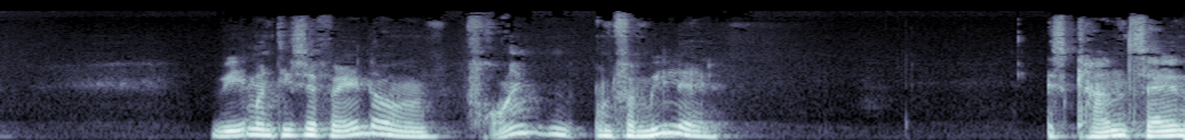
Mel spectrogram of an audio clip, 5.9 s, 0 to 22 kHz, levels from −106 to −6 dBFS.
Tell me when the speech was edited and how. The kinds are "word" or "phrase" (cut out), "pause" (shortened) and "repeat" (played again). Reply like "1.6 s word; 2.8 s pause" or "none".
1.2 s word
